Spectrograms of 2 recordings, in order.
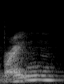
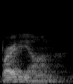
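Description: First: The name is said like the town, Brighton. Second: The name ends with a sound like neon. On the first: The speaker calls it wrong. "I always say it Brighton" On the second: The speaker calls it right. "but it's actually Brighteon"

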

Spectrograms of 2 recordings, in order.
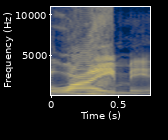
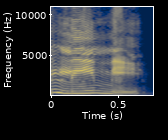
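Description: First: The vowel is pronounced the English way. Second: The vowel is pronounced the Portuguese way. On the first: The speaker calls it right. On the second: The speaker calls it wrong.

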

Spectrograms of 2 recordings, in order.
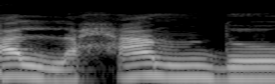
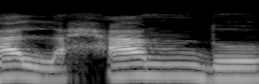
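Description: Both takes have the same delivery.

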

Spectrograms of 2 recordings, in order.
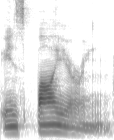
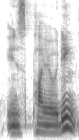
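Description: First: The r is a full English r. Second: The r is a light tap. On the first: The speaker calls it right. "R 사운드는 리을 발음이 아니에요" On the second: The speaker calls it wrong. "하지 않고"

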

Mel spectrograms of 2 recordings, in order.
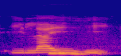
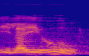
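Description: First: The pronoun ends with an 'i' vowel. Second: The pronoun ends with a 'u' vowel. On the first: The speaker calls it right. "kita kena bunyikan bawah ya" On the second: The speaker calls it wrong. "Tak boleh ilaihu"

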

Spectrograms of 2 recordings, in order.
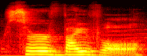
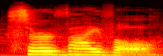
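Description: The two takes are said the same way.

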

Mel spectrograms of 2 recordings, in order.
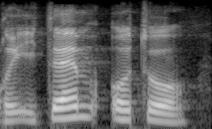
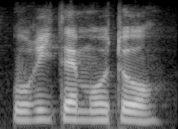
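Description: First: The two words are kept clearly separate. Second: The two words run together without a break. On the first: The speaker calls it right. "Attention, uritem, auto. Pas les coller" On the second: The speaker calls it wrong. "pas dire uritem auto"

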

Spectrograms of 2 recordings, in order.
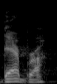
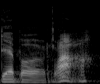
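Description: First: The name is given its usual English pronunciation. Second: The name is given its Hebrew pronunciation. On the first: The speaker calls it wrong. "not Deborah" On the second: The speaker calls it right. "It's actually Deborah in the Hebrew"

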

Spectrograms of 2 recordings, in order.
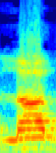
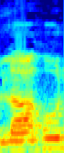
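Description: First: The word ends without an added 'o' vowel. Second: The word ends with an added 'o' vowel. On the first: The word means profit. The speaker calls it right. "ਲਾਹ ਦਾ ਮਤਲਬ ਹੈ ਲਾਭ" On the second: The meaning of the word changes. The speaker calls it wrong. "ਇਹਨੂੰ ਲਾਹੋ ਨਹੀਂ ਬੋਲਣਾ"

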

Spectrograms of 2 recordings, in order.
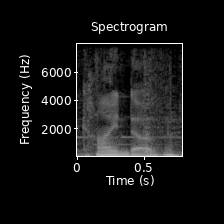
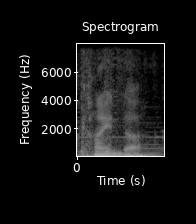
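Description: First: It is said as two full, separate words. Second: It is reduced and blended into one word. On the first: "she doesn't say kind of" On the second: "she says kinda. Almost always reduced in our speech"

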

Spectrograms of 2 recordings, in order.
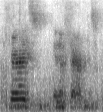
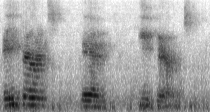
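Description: First: The first syllables are reduced and sound alike. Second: The first syllables are exaggerated and clearly distinct. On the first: The words are said the usual way. "in proper pronunciation, they're afferent and efferent, which sound very, very similar" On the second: The two words are made easy to tell apart. "I'm overemphasizing afferent and efferent"

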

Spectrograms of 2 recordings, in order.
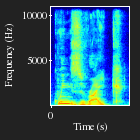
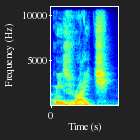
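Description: First: The name ends with a K sound. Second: The name ends without a K sound. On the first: This is the band's real name. "O nome da banda então é Queensryche, com K" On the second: This is how people here say it. "todo mundo aqui fala Queensryche"

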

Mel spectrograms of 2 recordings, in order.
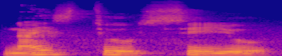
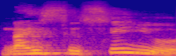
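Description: First: It is said flatly, like a robot. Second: It is said warmly, with a smiling voice. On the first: The greeting is mechanical and not heartfelt. The speaker calls it wrong. "พูดแบบเหมือนกับหุ่นยนต์" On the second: The speaker is genuinely glad to see the person. The speaker calls it right. "แล้วก็ยิ้มด้วยแล้วก็มองไปที่คนนั้นด้วย"

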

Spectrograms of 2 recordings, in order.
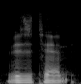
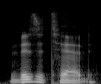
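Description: No difference in how they are said.

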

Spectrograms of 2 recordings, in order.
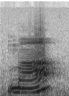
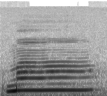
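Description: First: The pitch rises upward. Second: The pitch stays high and level. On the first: "이성 마 올려줍니다" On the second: "일성 마"

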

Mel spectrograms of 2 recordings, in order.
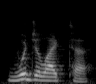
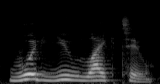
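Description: First: The words run together in one linked stream. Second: Each word is pronounced distinctly and separately. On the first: The speaker calls it right. "Instead, it sounds more like" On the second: The speaker calls it wrong. "we don't pronounce each word distinctly"

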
